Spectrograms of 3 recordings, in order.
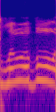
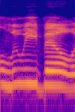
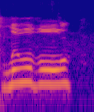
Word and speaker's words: Louisville: We were watching MasterChef last night, and Joe Bastianich pronounced Louisville as Louisville, and I were like, "Oh, anybody from Kentucky knows it's Louisville. It's not Louisville. It's Louisville. – Louisville. – Louisville. It's Louisville. Spelled it's spelled Louisville, but it's pronounced Louisville.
